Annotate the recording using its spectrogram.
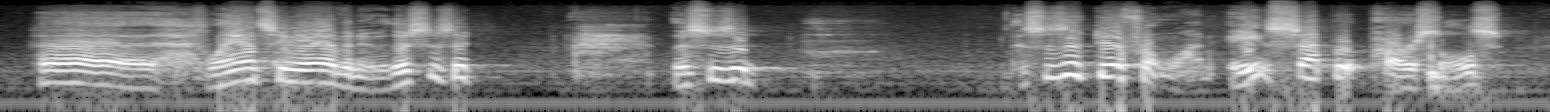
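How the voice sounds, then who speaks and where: This man has a high pitch and very wide pitch swings, moving at a moderate pace with long, frequent pauses. Noticeable background noise runs underneath. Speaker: county staff presenter. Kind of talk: presentation at public meeting. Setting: county board meeting.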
